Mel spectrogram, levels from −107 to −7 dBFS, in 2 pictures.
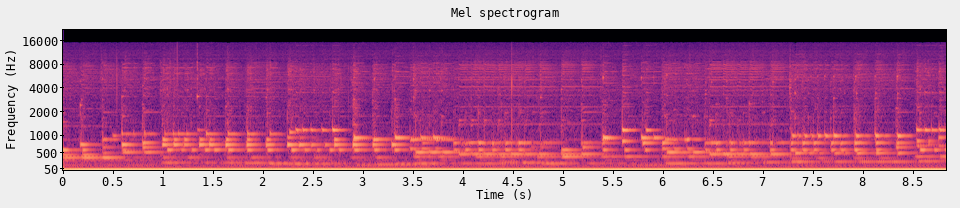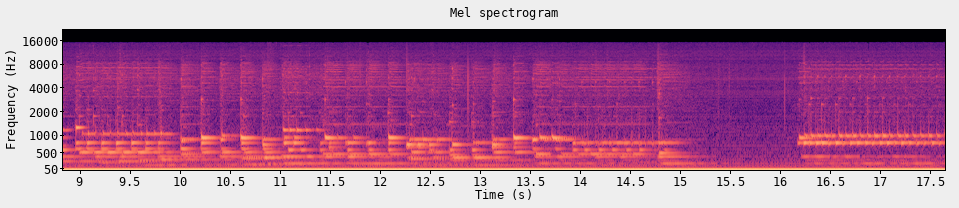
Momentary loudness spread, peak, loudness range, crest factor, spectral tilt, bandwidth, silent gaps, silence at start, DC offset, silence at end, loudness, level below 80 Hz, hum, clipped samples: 4 LU; -10 dBFS; 3 LU; 22 dB; -3.5 dB/octave; 15.5 kHz; none; 0 s; 8%; 0 s; -30 LUFS; -52 dBFS; none; under 0.1%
